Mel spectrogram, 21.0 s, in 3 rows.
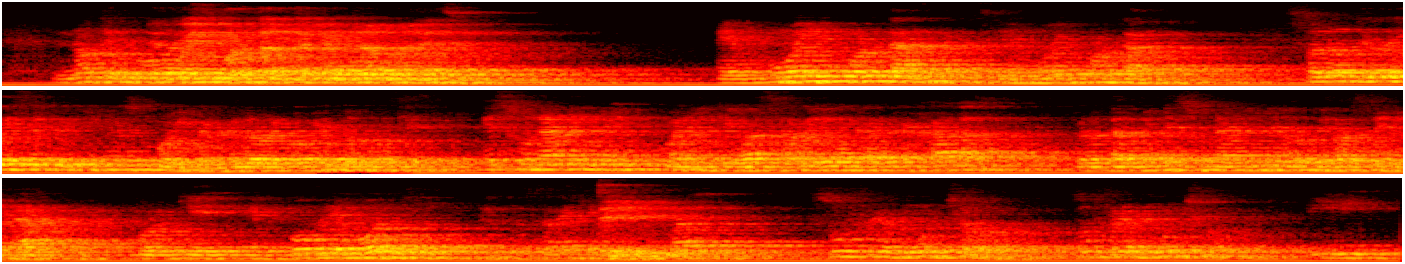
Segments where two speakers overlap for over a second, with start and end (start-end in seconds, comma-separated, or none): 0.7-2.4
